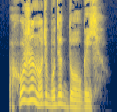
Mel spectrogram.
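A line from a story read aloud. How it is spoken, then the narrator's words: Sighing. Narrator (Russian): вздохнул Сергей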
